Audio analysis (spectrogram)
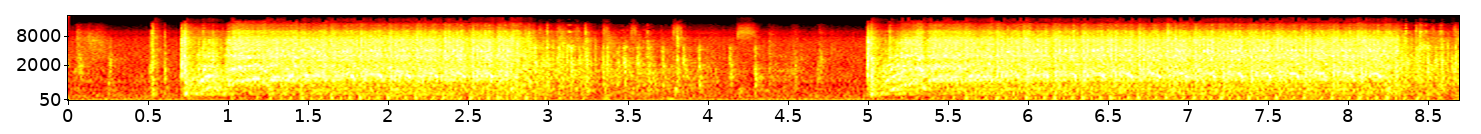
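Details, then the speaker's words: Poulan Pro 700EX twin-cylinder riding mower that bogs or dies under load: two cranking bursts with a light, lopsided rhythm and no firing; the compression gauge reads zero on one cylinder because a valve is held open. "It's not even moving. There's nothing on the needle at all. Question is the piston moving? We know we don't have compression."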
